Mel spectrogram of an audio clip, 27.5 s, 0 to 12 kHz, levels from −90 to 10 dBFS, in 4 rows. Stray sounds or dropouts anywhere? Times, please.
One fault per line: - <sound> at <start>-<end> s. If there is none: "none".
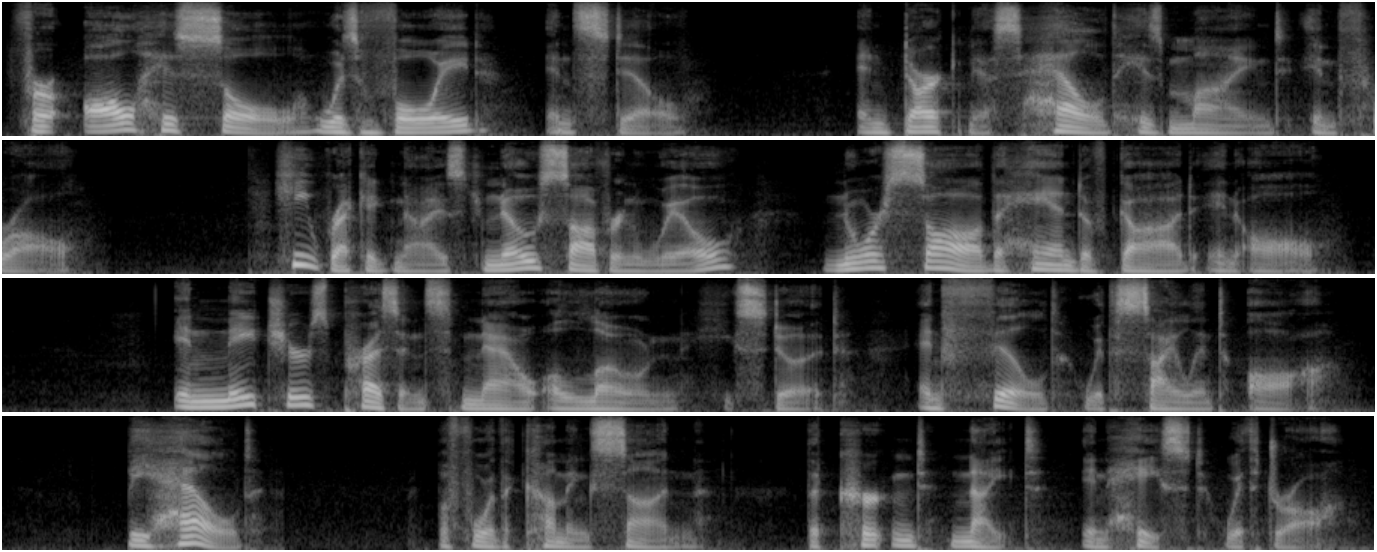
none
